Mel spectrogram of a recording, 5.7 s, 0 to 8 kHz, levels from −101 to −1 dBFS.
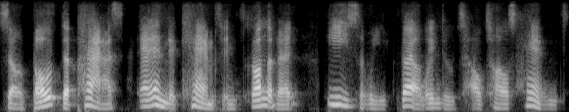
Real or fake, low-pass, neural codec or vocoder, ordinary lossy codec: fake; 7.2 kHz; codec, 16 kHz in and 24 kHz out, 0.6 kbps, FireRedTTS-2 codec; Opus, 16 kbps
